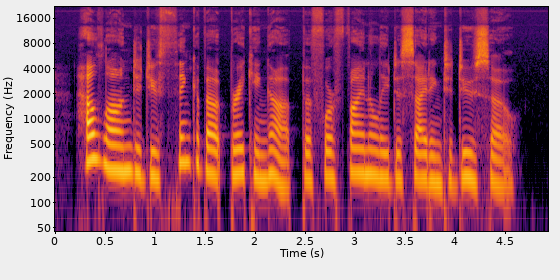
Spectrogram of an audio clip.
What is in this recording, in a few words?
english sample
